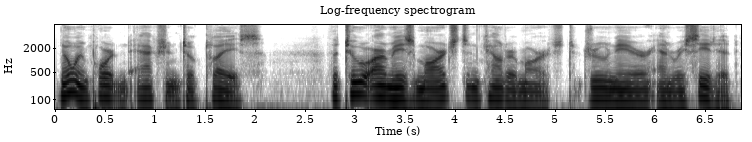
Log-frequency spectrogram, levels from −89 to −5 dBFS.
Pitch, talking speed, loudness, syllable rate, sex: 95 Hz, 130 wpm, -17 LUFS, 4.3 syllables/s, male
